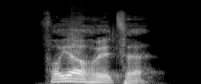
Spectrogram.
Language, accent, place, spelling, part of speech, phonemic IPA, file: German, Germany, Berlin, Feuerholze, noun, /ˈfɔɪ̯ɐˌhɔlt͡sə/, De-Feuerholze.ogg
- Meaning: dative singular of Feuerholz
